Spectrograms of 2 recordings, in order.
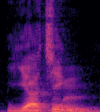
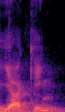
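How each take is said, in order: First: The middle consonant is a 'ch' sound. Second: The middle consonant is a 'k' sound. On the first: "याचिंग भी कह सकते हैं" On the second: "normally इसे याकिंग ही कहा जाता है"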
